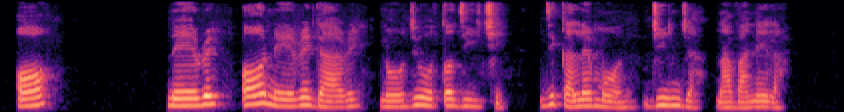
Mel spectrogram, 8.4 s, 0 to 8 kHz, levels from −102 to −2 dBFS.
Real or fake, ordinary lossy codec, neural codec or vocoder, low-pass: real; none; none; 7.2 kHz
